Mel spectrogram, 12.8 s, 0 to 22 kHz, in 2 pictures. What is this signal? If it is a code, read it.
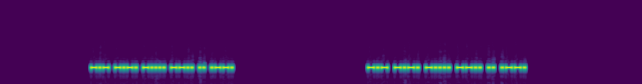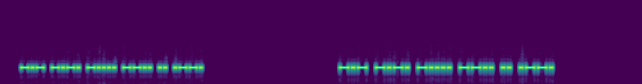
Morse code, heard as a keyed tone, about 51 wpm, 700 Hz. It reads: KC6ZIP KC6ZIP KC6ZIP KC6ZIP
